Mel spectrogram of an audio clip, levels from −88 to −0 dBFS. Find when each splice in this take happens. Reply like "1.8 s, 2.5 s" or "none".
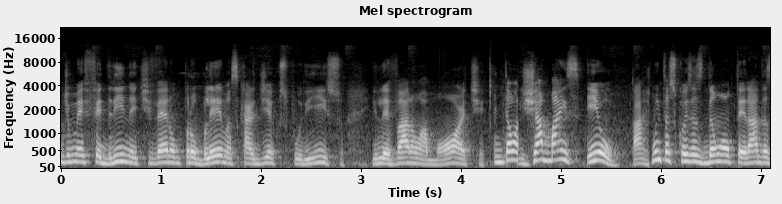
4.6 s, 5.9 s

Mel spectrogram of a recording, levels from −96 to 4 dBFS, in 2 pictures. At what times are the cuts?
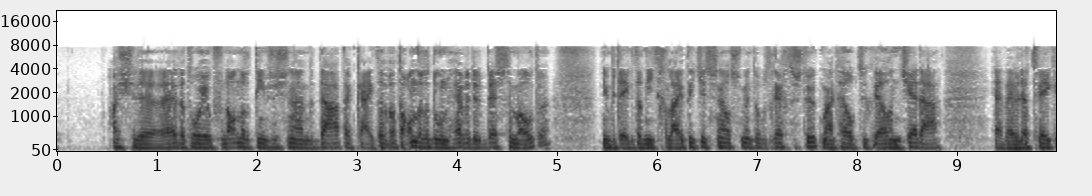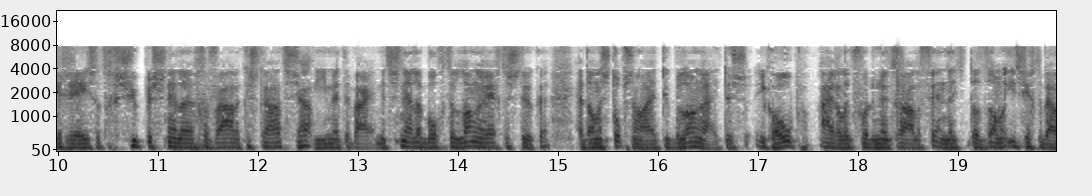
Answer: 3.2 s

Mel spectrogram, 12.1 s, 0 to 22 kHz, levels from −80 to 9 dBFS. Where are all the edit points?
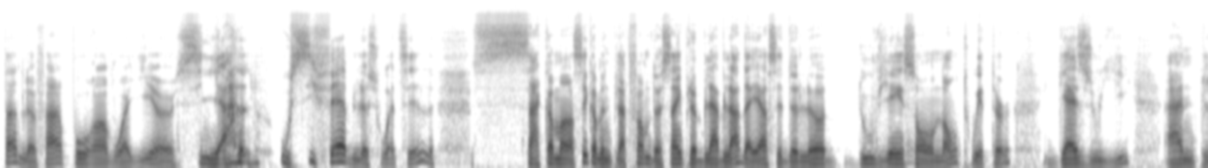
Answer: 4.7 s

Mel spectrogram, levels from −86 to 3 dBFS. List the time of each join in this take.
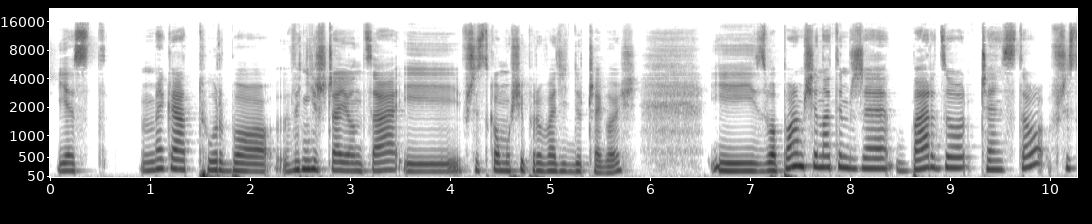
none

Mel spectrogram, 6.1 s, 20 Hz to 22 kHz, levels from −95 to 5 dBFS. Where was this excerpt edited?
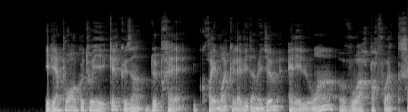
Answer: none

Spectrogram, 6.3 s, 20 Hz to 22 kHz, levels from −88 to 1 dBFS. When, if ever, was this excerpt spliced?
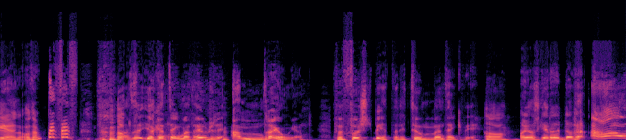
5.2 s

